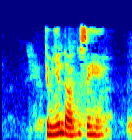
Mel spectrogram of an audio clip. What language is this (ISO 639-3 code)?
kin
